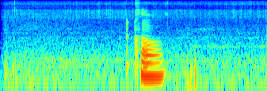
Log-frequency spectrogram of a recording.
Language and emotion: Russian, neutral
